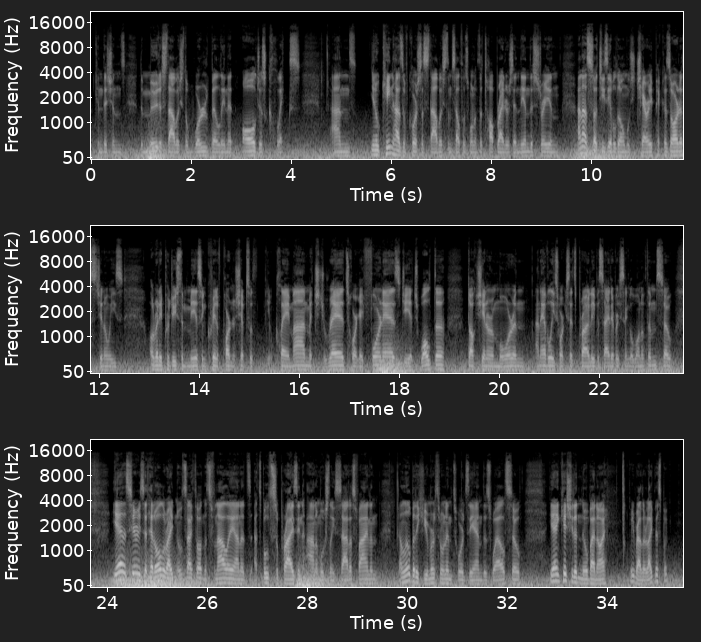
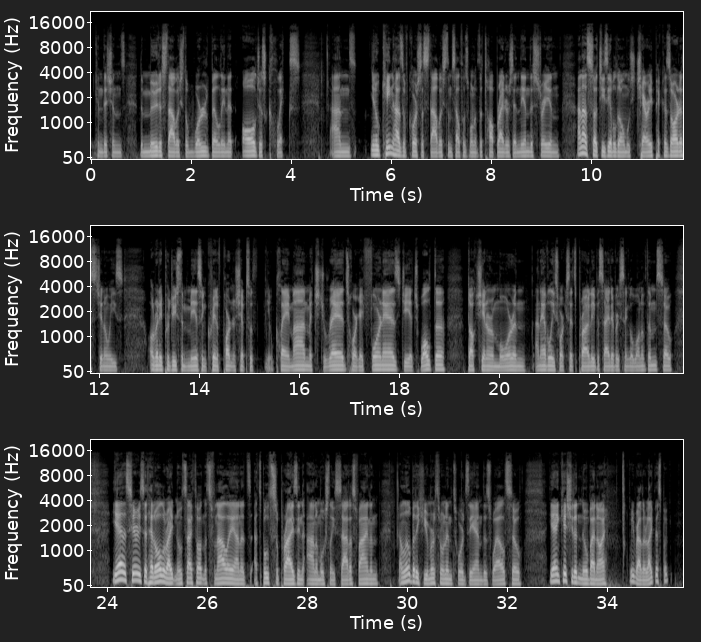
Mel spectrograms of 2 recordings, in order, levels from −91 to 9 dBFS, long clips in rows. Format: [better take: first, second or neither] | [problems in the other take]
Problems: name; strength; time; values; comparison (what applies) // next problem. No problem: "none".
second | wind noise on the microphone; occasional gusts; 15 dB below the speech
